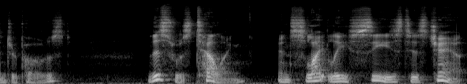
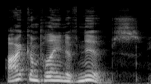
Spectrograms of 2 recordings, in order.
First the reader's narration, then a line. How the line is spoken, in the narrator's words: he cried promptly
